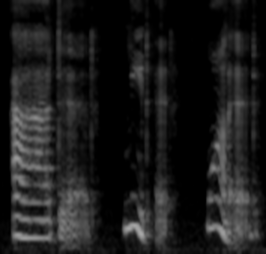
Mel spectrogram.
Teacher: And those have an ending that sounded like did, because we pronounce a D or a T, and then we pronounce the E, id, on that ending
